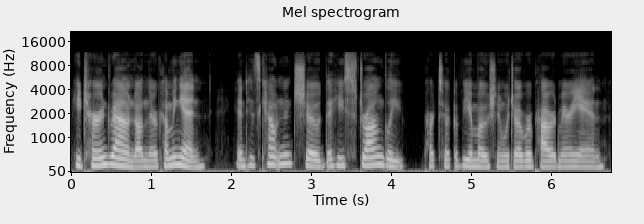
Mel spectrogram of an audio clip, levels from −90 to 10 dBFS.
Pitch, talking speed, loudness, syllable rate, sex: 195 Hz, 195 wpm, -17 LUFS, 6.1 syllables/s, female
